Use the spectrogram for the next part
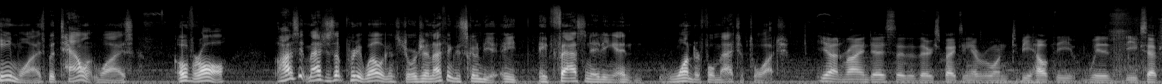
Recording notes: Met with the media for his press conference to preview the Bulldogs.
